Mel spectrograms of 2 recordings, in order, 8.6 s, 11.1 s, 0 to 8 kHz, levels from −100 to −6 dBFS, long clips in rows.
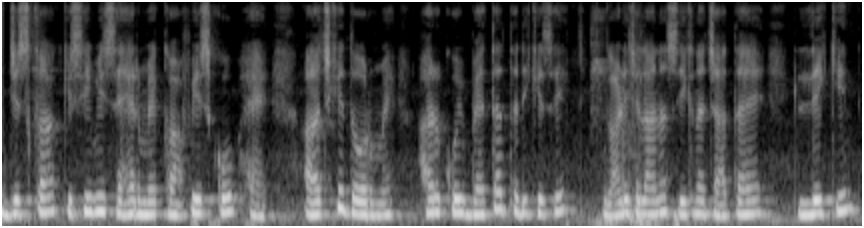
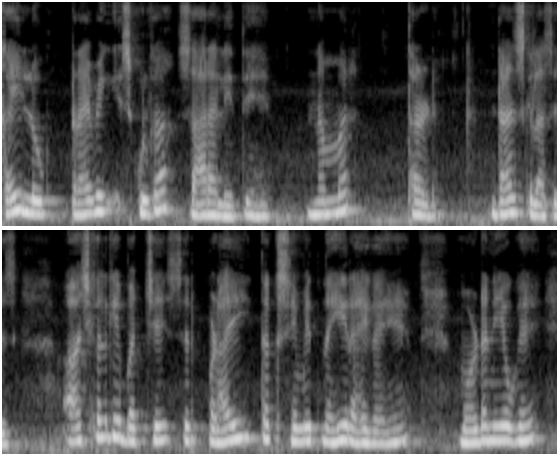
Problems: constant background noise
